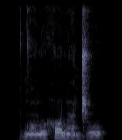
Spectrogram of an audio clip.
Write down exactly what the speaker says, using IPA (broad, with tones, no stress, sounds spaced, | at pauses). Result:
d ɔ̃˧ l o˦ h ɔ˦˨ l ã˧ d͡ʒ o˧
